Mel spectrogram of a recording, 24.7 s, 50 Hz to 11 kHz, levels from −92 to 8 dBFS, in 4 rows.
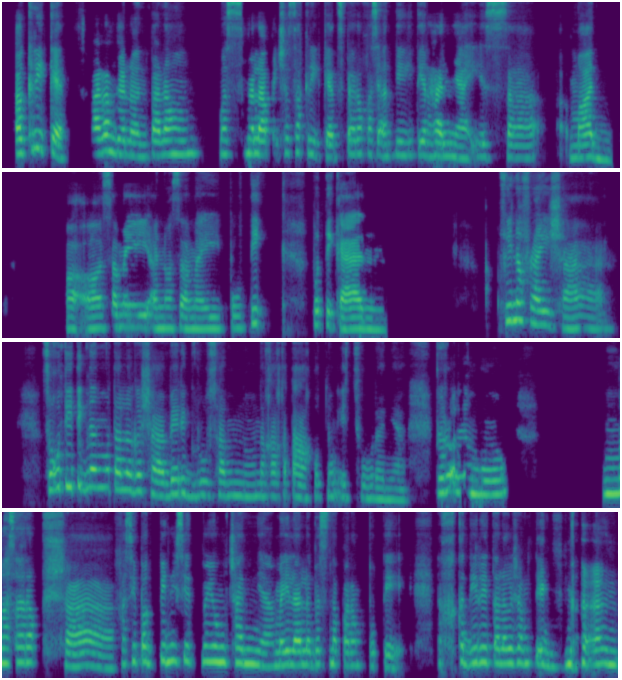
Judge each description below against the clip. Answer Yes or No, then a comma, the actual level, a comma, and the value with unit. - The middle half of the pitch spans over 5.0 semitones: No, average, 4.0 semitones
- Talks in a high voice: Yes, high, 235 Hz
